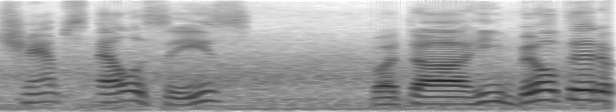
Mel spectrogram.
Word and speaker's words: Champs-Élysées: I think it's pronounced Champs-Élysées.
